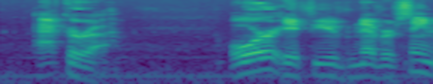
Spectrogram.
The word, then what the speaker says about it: Akira: review this time for an animated movie called acura or if you've never seen this movie before you may have heard it pronounced as akira as i did before i saw the film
